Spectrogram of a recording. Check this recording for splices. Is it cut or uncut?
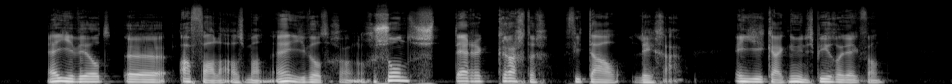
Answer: uncut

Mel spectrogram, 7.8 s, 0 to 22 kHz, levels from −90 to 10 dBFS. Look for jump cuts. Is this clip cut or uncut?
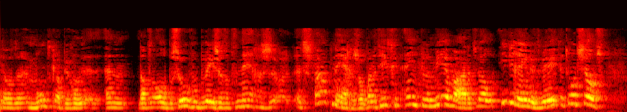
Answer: uncut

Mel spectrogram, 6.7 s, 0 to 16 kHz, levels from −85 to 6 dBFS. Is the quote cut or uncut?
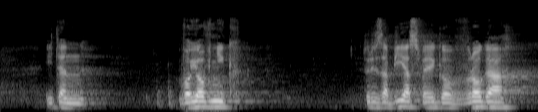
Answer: uncut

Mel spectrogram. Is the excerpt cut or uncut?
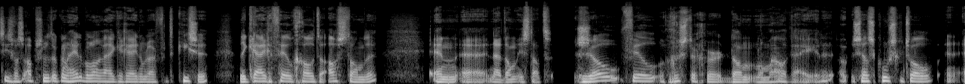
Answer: uncut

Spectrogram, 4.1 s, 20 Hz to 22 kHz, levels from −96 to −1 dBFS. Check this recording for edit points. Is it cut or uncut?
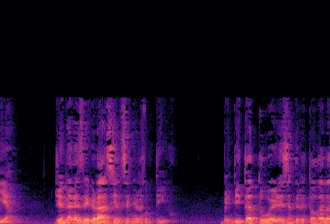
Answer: cut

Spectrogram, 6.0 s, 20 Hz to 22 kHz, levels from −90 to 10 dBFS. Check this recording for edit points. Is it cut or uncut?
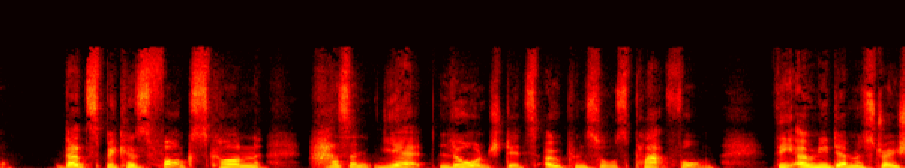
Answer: uncut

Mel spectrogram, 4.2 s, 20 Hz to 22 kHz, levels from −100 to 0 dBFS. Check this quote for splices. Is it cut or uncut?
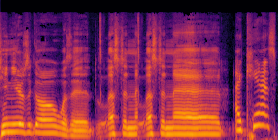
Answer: cut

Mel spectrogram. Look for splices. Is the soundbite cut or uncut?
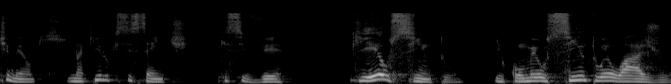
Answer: cut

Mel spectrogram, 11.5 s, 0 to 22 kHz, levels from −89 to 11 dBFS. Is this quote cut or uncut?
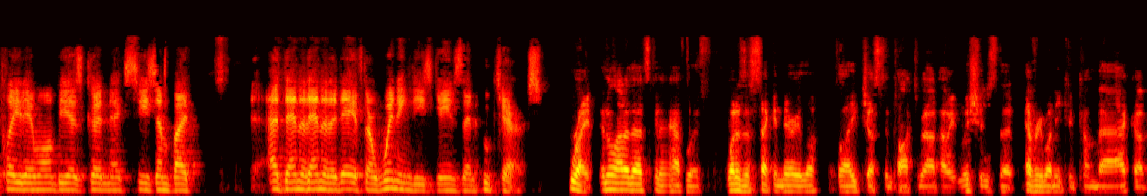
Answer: cut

